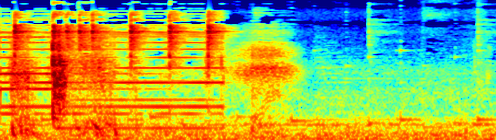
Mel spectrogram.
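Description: Short electronic intro jingle from a YouTube video playing on a laptop: a few bright, steady synth notes with sharp starts, stopping abruptly about a second in.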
